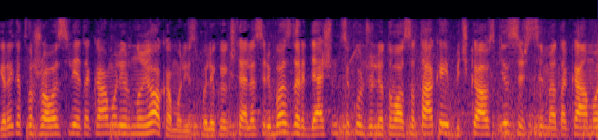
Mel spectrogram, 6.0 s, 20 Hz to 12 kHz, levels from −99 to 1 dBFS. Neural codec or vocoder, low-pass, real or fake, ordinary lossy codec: none; 7.2 kHz; real; MP3, 48 kbps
